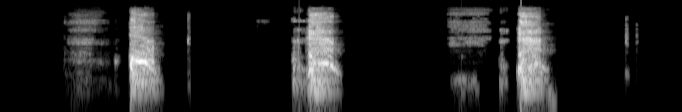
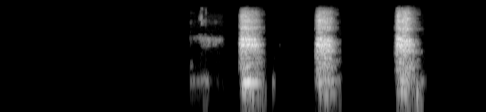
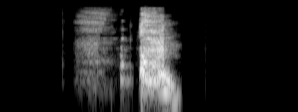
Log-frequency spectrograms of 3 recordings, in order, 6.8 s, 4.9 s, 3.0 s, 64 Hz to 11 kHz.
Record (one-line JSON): {"three_cough_length": "6.8 s", "three_cough_amplitude": 32768, "three_cough_signal_mean_std_ratio": 0.27, "exhalation_length": "4.9 s", "exhalation_amplitude": 28024, "exhalation_signal_mean_std_ratio": 0.27, "cough_length": "3.0 s", "cough_amplitude": 29565, "cough_signal_mean_std_ratio": 0.28, "survey_phase": "beta (2021-08-13 to 2022-03-07)", "age": "18-44", "gender": "Female", "wearing_mask": "No", "symptom_none": true, "smoker_status": "Never smoked", "respiratory_condition_asthma": false, "respiratory_condition_other": false, "recruitment_source": "REACT", "submission_delay": "2 days", "covid_test_result": "Negative", "covid_test_method": "RT-qPCR", "influenza_a_test_result": "Negative", "influenza_b_test_result": "Negative"}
